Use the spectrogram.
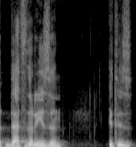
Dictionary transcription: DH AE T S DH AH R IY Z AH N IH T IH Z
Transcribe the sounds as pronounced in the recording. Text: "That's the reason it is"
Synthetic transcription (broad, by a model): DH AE T S DH AH R IY Z AH N IH T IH Z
